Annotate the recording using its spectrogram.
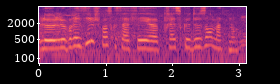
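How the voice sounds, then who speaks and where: A woman speaks at a fairly slow pace in a high pitch. Crowd noise sits in the background, and the room echo is audible. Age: 30s. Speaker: traveller on working holiday visa. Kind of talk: interview. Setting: café terrace. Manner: casual.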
